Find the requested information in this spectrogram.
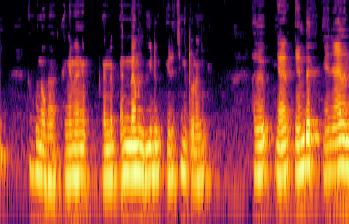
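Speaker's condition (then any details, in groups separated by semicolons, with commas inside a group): Cerebral palsy; from birth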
